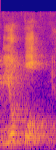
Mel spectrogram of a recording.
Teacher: Dan ketika memantulkan huruf ta, ingat tidak ada nafas yang mengalir. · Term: qalqalah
